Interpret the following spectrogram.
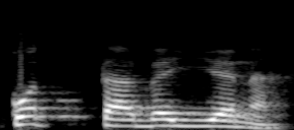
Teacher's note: Jadi langsung qad tabayyana, dalnya itu dianggap tidak ada. Walaupun tertulis tapi cara bacanya tidak. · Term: idgham mutajanisain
